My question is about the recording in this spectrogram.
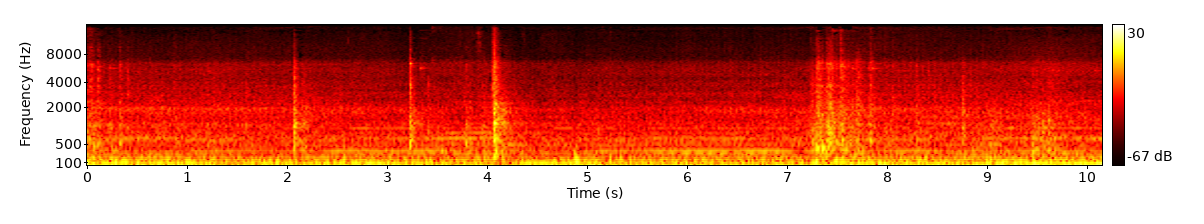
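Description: Komatsu PC138US-10 excavator's diesel engine running steadily at idle, with the machine standing still. A few sharp clicks are heard, the loudest about four seconds in.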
